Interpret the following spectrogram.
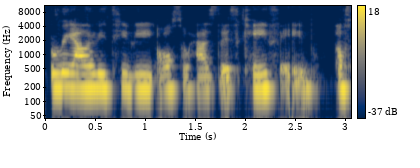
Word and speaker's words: kayfabe: And it's this level There's this idea in professional wrestling of kayfabe. Do you know this term? I'm not sure. It's spelled k a y f a b e, kayfabe.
